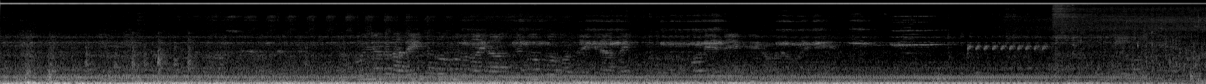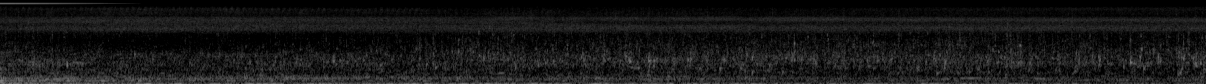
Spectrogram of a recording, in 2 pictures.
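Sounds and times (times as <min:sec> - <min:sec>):
low rumbling engine-like drone in Kyoto: 0:00.0 - 0:13.4
voices: 0:00.0 - 0:13.5
steady hum: 0:00.0 - 0:13.6
even hiss: 0:00.0 - 0:14.0.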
